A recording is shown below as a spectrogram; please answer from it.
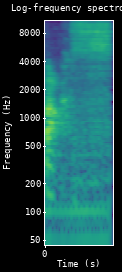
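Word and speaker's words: Bawse: Smashbox Always On Liquid Lipstick in the shade Boss. And it's this one here. It's not Boss like B-O-S-S. It is spelled B-A-W-S-E, like boss.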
